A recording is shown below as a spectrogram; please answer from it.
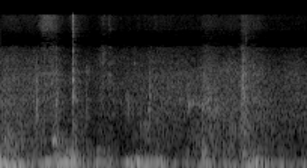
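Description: Low thumps of footsteps and handling noise as someone moves through a small boat cabin, the loudest thump right at the start and softer ones after.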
